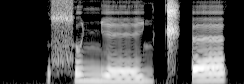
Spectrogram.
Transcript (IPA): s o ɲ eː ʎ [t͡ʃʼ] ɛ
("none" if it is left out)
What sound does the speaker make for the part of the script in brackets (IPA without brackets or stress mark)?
t͡ʃʼ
